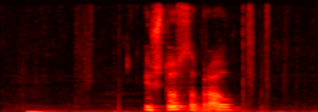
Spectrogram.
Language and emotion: Russian, neutral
